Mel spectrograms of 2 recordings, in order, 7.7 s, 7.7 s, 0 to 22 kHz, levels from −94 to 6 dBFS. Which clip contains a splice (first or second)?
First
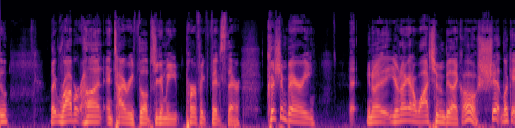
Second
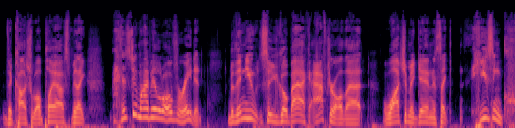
first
